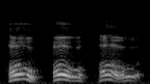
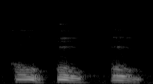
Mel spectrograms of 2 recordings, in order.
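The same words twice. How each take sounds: First: It is said loudly. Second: It is said softly.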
